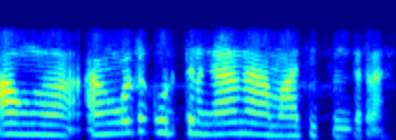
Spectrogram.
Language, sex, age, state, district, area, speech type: Tamil, female, 18-30, Tamil Nadu, Tiruvarur, rural, conversation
